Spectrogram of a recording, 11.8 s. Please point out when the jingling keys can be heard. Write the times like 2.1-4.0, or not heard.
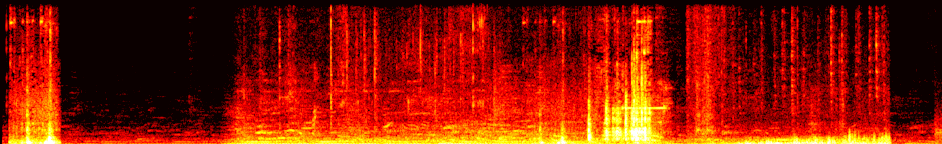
0.1-0.8, 6.5-8.3.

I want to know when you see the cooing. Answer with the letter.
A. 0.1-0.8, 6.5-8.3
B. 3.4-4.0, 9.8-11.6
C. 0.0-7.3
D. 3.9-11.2
D.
